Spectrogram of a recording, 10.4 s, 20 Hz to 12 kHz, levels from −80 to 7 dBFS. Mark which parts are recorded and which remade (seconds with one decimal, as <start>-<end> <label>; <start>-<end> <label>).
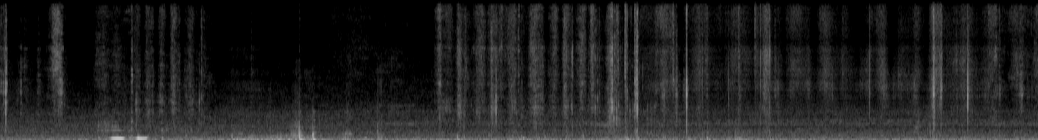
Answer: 0.0-2.2 recorded; 2.2-2.7 remade; 2.7-6.5 recorded; 6.5-9.9 remade; 9.9-10.4 recorded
